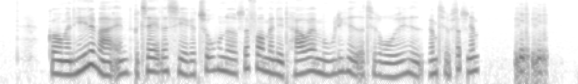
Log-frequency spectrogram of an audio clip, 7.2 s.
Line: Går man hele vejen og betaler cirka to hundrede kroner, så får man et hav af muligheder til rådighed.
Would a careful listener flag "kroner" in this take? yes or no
yes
